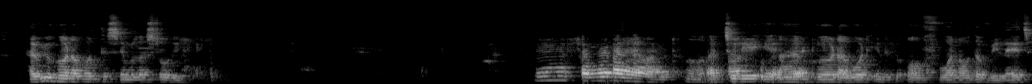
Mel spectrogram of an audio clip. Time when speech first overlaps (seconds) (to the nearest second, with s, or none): 7 s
